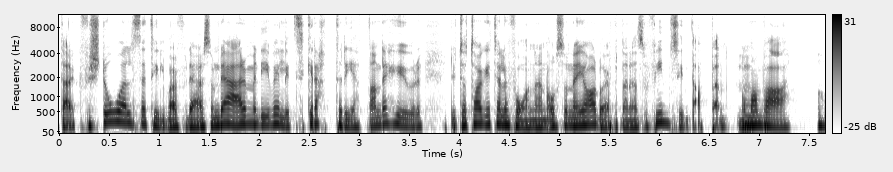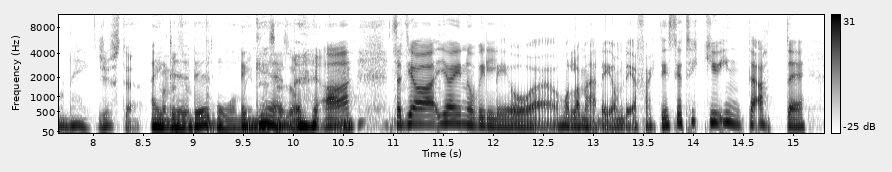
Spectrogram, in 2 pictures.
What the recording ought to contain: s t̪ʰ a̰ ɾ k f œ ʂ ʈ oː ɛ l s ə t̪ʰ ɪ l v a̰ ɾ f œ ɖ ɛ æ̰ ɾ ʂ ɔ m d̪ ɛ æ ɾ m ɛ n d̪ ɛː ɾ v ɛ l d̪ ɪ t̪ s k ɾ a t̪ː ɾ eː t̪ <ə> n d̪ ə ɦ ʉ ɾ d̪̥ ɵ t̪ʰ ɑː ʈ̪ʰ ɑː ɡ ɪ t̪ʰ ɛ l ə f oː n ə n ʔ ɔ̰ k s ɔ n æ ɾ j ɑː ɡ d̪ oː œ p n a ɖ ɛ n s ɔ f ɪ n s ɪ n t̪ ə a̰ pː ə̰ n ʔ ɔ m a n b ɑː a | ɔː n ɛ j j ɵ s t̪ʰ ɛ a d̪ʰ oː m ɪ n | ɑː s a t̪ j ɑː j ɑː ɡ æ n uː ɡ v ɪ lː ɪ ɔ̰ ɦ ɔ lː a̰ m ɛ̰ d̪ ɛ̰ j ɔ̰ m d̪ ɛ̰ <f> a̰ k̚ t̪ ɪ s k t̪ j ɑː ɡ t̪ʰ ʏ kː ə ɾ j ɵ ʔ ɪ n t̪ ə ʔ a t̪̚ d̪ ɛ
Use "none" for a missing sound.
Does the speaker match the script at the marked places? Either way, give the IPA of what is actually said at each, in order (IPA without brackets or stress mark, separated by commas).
a, f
